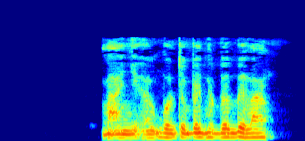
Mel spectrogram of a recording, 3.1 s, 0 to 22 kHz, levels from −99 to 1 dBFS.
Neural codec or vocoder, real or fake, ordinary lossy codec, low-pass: codec, 16 kHz, 2 kbps, FreqCodec, larger model; fake; MP3, 48 kbps; 7.2 kHz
